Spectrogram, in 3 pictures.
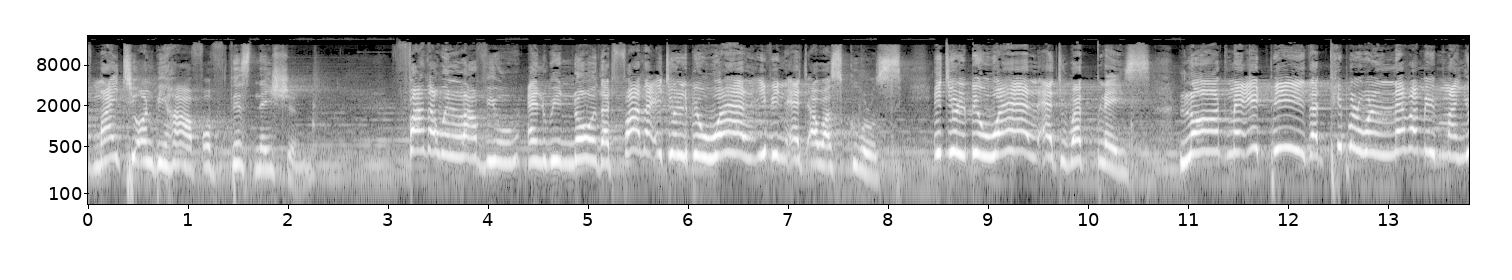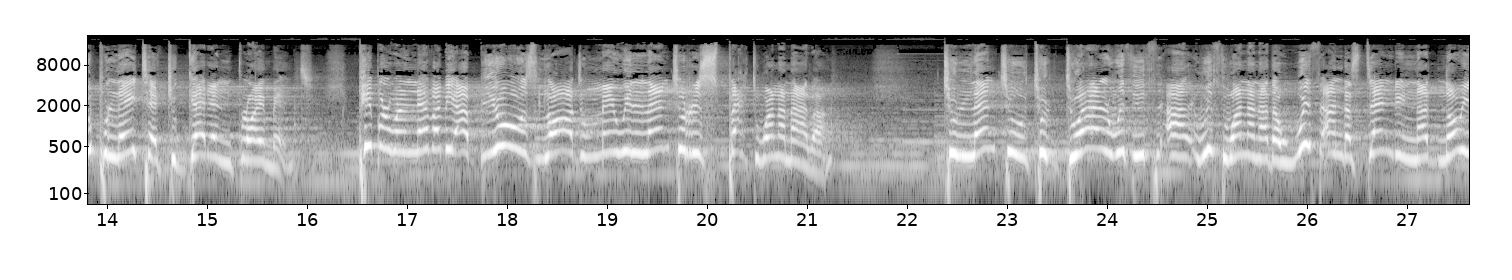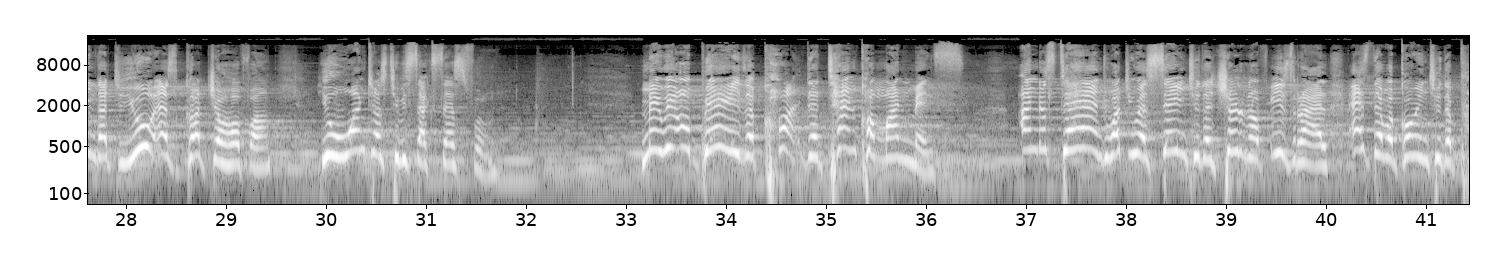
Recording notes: preached at Grace Bible Church Pimville on the 08th of March 2020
